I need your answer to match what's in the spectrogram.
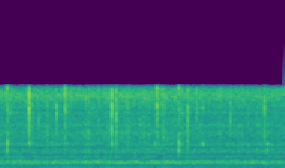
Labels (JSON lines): {"label": "anthrophony, boat engine", "recorder": "HydroMoth"}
